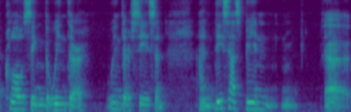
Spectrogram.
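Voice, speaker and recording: A woman with a Finnish accent speaks in a low register with plenty of vocal fry. She tells folklore without a script, explaining as she goes. Her delivery is halting, with frequent pauses between short phrases. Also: fairly bright tone. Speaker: storyteller and host. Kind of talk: unscripted folklore storytelling.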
